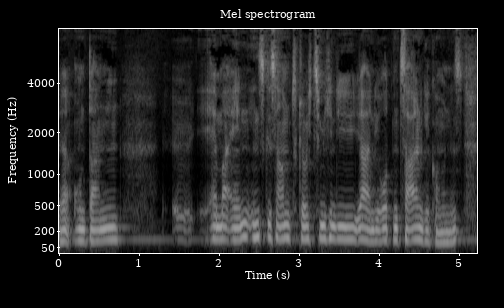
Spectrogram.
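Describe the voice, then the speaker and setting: A man's flat, monotone delivery broken by long, frequent pauses. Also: medium pitch for a man, moderate pace, very even loudness. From Austria, Salzburg city. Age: 30s. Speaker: automotive industry researcher. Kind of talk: interview. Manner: halting.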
